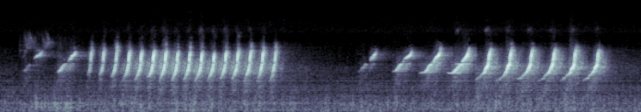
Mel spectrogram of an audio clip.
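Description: Northern cardinal song: two bright phrases of clear, downslurred whistles, each repeated rapidly about a dozen times, with a short pause between phrases.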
